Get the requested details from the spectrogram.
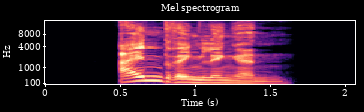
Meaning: dative plural of Eindringling
- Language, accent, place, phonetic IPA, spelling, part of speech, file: German, Germany, Berlin, [ˈaɪ̯nˌdʁɪŋlɪŋən], Eindringlingen, noun, De-Eindringlingen.ogg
